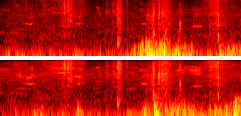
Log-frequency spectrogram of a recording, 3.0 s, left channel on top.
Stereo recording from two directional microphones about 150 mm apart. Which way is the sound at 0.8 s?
10° left (ahead or behind).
